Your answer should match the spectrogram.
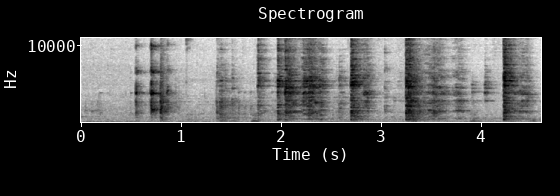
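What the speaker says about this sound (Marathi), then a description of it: "आता आपल्याला याच्यामध्ये खारीक तळून घ्यायची आहे." Dry dates (kharik) are stirred in a pan with a metal spatula for a healthy modak recipe, making a close, rhythmic run of clinks and scraping strokes against the pan, roughly every half second, with no voices.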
